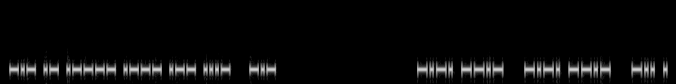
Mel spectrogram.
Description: Morse code, heard as a keyed tone, about 37 wpm, 700 Hz. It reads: KA1JWV K CQ CQ DE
